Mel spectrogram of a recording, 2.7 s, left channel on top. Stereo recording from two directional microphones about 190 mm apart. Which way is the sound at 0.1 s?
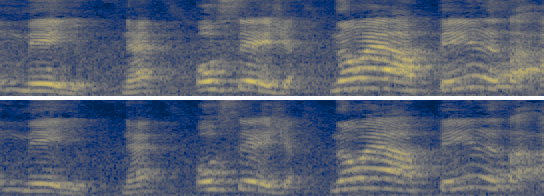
20° right (ahead or behind).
